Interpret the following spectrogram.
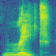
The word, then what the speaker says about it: rate: next one uh okay because there is a silent e on the end of this word it makes this a sound long so we say this as rate right rate right voices okay now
